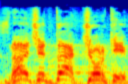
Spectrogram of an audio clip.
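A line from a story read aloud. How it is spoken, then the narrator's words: Shout. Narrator (Russian): крикнул он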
